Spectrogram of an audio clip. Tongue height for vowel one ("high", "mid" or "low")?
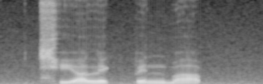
high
